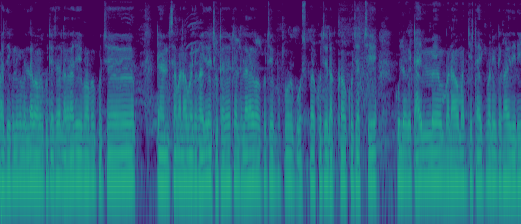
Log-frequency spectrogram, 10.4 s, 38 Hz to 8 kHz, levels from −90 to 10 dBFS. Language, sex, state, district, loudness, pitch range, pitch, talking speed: Hindi, male, Chhattisgarh, Korba, -35 LUFS, 100-105 Hz, 100 Hz, 235 wpm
